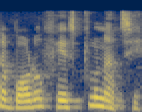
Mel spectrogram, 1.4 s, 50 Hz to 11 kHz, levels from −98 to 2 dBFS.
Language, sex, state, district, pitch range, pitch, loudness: Bengali, female, West Bengal, Malda, 185-220 Hz, 200 Hz, -13 LUFS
